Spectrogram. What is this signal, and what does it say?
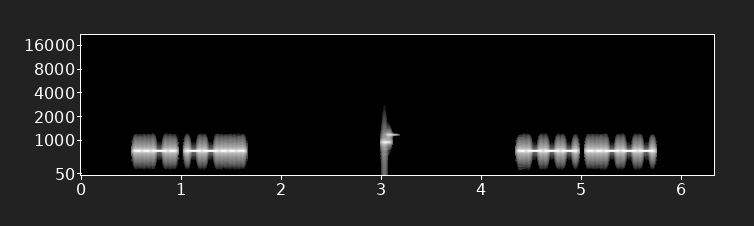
Morse code, heard as a keyed tone, about 28 wpm, 700 Hz. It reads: F 7 J 2
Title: Single-Letter Single-Number 28wpm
